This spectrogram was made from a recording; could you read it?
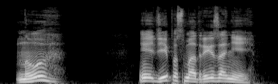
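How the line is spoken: Sighed. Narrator (Russian): вздохнул я

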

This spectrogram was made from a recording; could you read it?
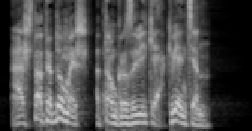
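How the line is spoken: Sharp rough question. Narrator (Russian): спросив резко и грубо

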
